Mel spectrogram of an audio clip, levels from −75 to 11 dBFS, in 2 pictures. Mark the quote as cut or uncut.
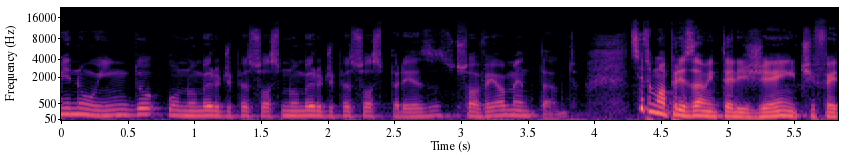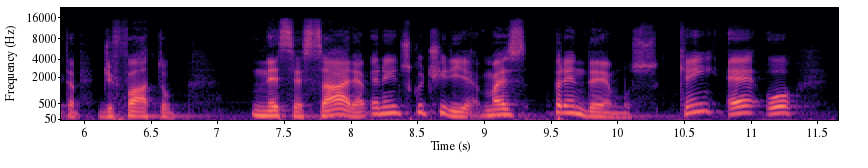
cut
